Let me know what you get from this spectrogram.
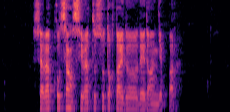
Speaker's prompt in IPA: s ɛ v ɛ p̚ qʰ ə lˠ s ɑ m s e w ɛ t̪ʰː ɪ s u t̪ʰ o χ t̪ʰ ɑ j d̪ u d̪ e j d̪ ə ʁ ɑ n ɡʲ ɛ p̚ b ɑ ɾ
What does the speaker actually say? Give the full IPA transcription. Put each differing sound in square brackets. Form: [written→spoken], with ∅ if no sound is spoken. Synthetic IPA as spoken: s ɛ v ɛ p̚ qʰ ə lˠ s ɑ [m→ŋ] s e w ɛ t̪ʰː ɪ s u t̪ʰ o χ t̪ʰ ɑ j d̪ u d̪ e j d̪ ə ʁ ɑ n ɡʲ ɛ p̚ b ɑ ɾ

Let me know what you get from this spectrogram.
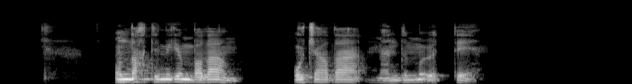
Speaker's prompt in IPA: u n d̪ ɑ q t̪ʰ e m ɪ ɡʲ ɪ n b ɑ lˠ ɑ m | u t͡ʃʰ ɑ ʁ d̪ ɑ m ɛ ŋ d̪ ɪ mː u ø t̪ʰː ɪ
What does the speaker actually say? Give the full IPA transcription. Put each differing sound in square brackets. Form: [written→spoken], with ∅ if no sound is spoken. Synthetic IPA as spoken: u n d̪ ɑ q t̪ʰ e m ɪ ɡʲ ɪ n b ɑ lˠ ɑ m | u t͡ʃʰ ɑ ʁ d̪ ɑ m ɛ [ŋ→n] d̪ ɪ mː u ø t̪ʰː ɪ

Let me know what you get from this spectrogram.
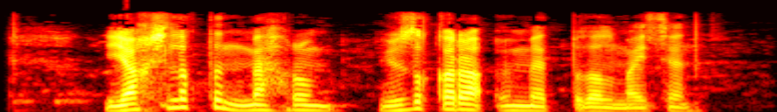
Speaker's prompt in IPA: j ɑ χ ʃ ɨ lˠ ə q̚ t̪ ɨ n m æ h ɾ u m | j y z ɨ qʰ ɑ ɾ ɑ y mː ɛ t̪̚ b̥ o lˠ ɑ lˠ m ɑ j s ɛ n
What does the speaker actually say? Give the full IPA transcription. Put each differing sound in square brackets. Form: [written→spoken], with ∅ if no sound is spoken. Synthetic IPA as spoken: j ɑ χ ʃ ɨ lˠ ə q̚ t̪ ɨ n m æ h ɾ u m | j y z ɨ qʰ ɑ ɾ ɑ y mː ɛ t̪̚ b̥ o lˠ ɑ lˠ m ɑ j s ɛ n

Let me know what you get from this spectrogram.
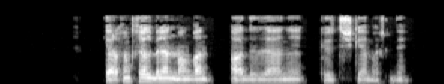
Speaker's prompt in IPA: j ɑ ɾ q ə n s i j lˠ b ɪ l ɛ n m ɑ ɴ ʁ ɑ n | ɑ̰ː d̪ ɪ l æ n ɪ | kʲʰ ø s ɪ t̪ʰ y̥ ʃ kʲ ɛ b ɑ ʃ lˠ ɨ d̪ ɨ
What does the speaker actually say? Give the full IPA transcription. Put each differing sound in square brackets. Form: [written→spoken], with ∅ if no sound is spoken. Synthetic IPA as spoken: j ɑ ɾ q ə n [s→χ] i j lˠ b ɪ l ɛ n m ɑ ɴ ʁ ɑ n | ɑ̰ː d̪ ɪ l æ n ɪ | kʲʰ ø [s→z] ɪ t̪ʰ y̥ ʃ kʲ ɛ b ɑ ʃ lˠ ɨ d̪ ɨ

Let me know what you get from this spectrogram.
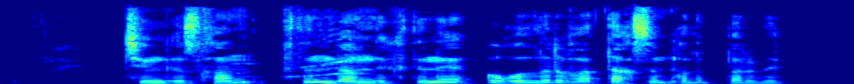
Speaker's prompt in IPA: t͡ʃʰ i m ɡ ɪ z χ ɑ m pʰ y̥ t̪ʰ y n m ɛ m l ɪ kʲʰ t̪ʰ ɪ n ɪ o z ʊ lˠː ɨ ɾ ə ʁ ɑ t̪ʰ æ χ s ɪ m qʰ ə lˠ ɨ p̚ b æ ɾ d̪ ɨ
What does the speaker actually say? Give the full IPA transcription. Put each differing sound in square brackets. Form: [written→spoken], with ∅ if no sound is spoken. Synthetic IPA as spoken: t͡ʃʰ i [m→ŋ] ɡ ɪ z χ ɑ [m→n] pʰ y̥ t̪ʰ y n m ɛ m l ɪ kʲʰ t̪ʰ ɪ n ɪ o [z→ʁ] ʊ lˠː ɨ ɾ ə ʁ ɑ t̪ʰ æ χ s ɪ m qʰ ə lˠ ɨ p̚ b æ ɾ d̪ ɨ

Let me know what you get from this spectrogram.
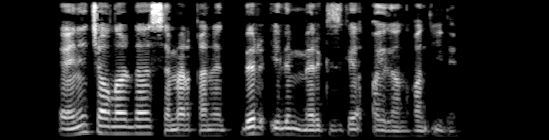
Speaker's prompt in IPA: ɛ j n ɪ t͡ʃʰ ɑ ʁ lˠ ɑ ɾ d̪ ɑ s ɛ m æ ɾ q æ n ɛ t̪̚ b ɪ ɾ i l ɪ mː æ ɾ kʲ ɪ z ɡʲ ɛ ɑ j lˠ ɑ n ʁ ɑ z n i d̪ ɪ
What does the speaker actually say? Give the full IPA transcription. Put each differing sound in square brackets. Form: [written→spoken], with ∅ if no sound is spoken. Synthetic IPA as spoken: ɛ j n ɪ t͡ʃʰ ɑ ʁ lˠ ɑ ɾ d̪ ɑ s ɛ m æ ɾ q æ n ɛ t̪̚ b ɪ ɾ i l ɪ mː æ ɾ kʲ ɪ z ɡʲ ɛ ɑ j lˠ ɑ [n→ɴ] ʁ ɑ [z→∅] n i d̪ ɪ

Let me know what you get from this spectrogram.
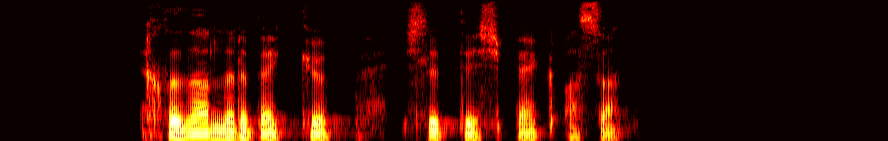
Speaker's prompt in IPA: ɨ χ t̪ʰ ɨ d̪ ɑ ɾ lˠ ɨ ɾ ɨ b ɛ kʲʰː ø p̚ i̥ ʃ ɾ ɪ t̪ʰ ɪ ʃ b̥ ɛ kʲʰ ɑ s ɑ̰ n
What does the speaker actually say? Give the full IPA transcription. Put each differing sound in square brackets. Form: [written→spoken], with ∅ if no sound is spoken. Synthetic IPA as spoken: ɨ χ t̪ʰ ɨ d̪ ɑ ɾ lˠ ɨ ɾ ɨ b ɛ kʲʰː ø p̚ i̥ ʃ [ɾ→l] ɪ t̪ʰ ɪ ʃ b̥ ɛ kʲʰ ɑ s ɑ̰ n

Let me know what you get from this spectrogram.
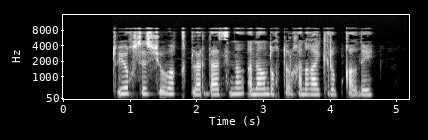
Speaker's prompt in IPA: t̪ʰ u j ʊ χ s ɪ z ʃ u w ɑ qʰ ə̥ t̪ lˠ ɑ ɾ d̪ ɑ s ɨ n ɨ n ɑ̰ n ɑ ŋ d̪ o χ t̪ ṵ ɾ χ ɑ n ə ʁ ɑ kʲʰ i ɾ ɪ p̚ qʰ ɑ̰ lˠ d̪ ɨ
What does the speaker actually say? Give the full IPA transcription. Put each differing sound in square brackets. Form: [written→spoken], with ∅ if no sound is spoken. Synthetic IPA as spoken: t̪ʰ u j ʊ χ s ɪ z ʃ u w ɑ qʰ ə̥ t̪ lˠ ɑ ɾ d̪ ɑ s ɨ n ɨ [n→ŋ] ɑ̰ n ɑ ŋ d̪ o χ t̪ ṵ ɾ χ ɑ n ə ʁ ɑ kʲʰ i ɾ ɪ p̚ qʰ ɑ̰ lˠ d̪ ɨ

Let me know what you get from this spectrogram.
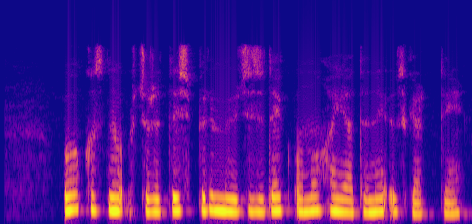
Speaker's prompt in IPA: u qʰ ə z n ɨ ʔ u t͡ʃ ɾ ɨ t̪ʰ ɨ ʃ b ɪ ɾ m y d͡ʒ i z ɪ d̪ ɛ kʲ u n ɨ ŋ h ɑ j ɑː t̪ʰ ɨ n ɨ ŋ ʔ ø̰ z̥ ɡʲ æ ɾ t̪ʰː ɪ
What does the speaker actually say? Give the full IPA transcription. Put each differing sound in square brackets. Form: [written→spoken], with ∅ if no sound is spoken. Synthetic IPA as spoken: u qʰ ə z n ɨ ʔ u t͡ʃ ɾ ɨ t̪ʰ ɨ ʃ b ɪ ɾ m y d͡ʒ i z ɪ d̪ ɛ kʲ u n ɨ ŋ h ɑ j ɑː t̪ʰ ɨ n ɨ [ŋ→∅] ʔ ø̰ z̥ ɡʲ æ ɾ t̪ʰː ɪ

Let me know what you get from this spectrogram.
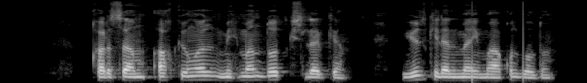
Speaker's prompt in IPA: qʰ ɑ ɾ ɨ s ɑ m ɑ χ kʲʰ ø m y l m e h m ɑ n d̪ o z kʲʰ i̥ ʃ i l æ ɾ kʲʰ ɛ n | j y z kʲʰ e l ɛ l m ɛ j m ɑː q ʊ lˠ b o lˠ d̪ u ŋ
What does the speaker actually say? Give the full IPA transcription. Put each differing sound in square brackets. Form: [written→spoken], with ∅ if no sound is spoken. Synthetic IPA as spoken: qʰ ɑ ɾ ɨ s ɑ m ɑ χ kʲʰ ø [m→ŋ] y l m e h m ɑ n d̪ o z kʲʰ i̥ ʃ i l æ ɾ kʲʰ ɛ n | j y z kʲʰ e l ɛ l m ɛ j m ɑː q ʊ lˠ b o lˠ d̪ u [ŋ→m]

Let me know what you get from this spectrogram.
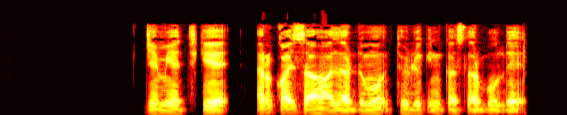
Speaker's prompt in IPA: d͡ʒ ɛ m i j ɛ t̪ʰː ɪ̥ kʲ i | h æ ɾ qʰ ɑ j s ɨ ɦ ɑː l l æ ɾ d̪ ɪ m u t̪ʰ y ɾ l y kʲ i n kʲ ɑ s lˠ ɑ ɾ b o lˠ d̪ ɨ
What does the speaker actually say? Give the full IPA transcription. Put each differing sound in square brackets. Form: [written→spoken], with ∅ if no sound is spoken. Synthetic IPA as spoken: d͡ʒ ɛ m i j ɛ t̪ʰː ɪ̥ kʲ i | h æ ɾ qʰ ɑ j s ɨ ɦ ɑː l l æ ɾ d̪ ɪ m u t̪ʰ y ɾ l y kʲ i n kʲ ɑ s lˠ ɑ ɾ b o lˠ d̪ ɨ

